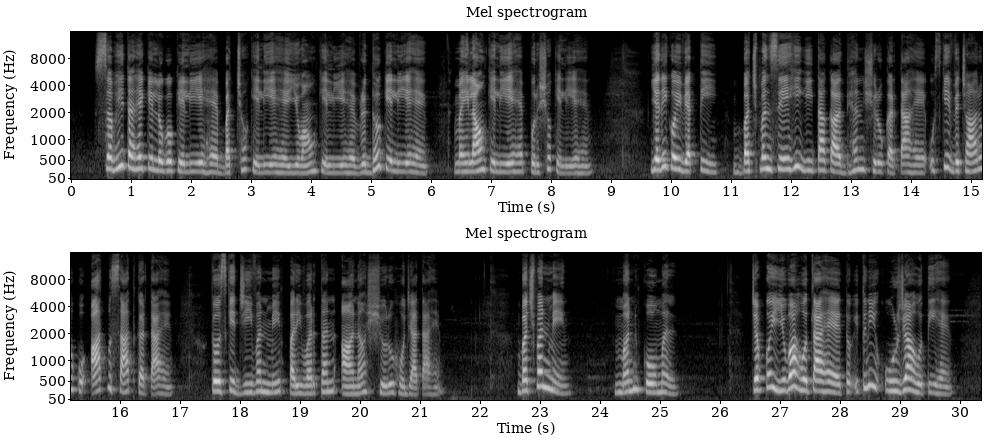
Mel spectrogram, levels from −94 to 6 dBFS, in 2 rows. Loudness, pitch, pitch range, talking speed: -24 LUFS, 225 Hz, 200-265 Hz, 135 wpm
